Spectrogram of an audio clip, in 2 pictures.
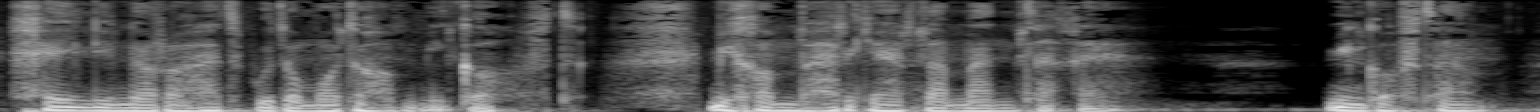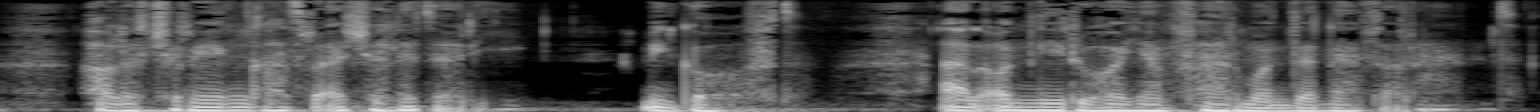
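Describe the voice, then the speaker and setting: A man reading war memoirs aloud in a slow, solemn, scripted narration that sometimes sinks to a soft whisper. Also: low voice, fairly even intonation, husky, no room sound, clean studio sound.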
